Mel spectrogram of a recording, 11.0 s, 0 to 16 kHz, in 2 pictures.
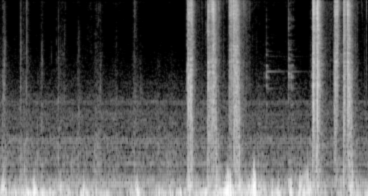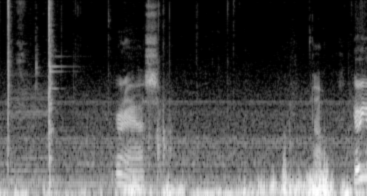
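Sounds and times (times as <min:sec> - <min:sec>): welder low hum: 0:00.0 - 0:11.0
welding arc crackling and popping: 0:02.8 - 0:06.4.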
